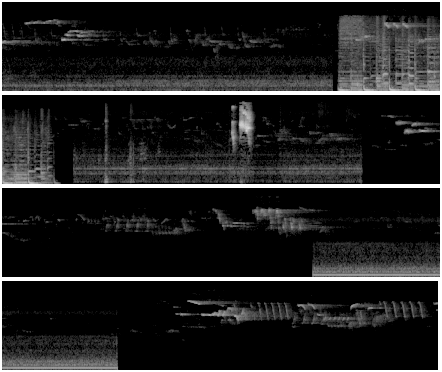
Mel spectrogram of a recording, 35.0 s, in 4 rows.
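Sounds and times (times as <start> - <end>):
small birds chirping: 0.0 - 8.8, 10.0 - 29.0
faint background hum: 23.8 - 28.6
low electrical hum: 23.8 - 28.6.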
